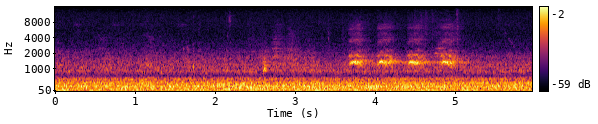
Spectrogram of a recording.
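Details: Blue jays at a bird feeder in a kitchen garden, 13 October 2021: a quick run of four harsh, nasal calls, evenly spaced, over a steady low rumble.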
